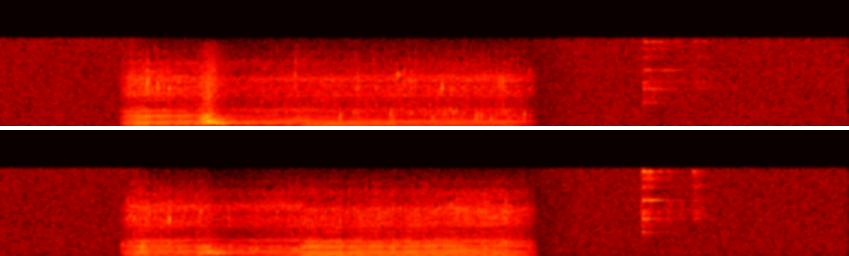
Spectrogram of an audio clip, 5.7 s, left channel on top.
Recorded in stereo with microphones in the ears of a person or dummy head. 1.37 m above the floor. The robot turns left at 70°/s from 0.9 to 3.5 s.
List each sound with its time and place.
1.3 s a whoosh: 85° left, 0.8 m; by 1.6 s 65° left (ahead or behind), 0.8 m
4.3 s keys jangling: 70° right (ahead or behind), 3.5 m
